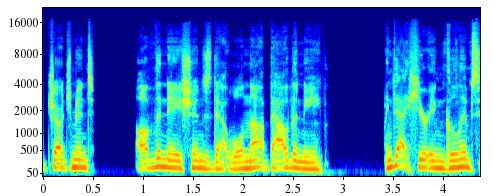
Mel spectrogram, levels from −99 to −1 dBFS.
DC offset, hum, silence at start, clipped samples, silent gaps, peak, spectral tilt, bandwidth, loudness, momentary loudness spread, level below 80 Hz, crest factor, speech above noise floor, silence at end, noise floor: under 0.1%; none; 0 s; under 0.1%; none; -14 dBFS; -6 dB/octave; 15 kHz; -28 LUFS; 6 LU; -64 dBFS; 14 dB; 48 dB; 0 s; -74 dBFS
